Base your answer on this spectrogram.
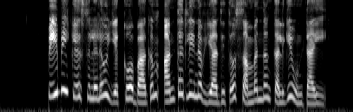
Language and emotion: Telugu, neutral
